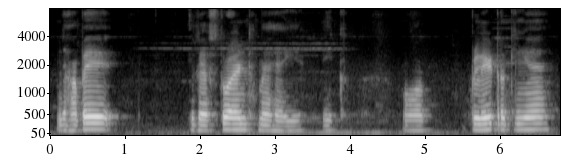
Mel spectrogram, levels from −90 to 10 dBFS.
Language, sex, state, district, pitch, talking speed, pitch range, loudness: Hindi, male, Uttar Pradesh, Lalitpur, 130 Hz, 95 wpm, 115-145 Hz, -15 LUFS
